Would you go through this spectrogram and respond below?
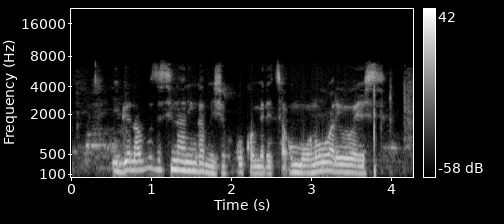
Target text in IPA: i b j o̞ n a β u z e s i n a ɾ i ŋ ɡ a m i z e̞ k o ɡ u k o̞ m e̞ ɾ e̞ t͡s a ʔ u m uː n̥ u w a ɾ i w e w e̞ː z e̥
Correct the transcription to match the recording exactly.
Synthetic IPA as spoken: i b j o̞ n a v u z e s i n a ɾ i ŋ ɡ a m i ʒ e̞ k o ɡ u k o̞ m e̞ ɾ e̞ t͡s a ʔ u m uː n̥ u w a ɾ i w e w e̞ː s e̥

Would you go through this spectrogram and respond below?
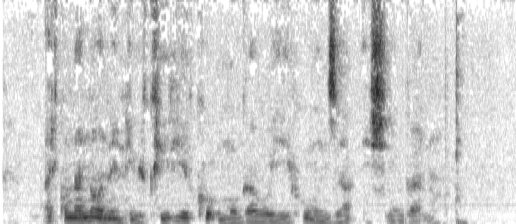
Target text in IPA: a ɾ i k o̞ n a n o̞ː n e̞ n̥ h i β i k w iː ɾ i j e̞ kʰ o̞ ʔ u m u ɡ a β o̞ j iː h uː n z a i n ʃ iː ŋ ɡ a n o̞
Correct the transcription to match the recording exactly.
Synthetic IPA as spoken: a ɾ i k o̞ n a n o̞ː n e̞ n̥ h i β i k w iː ɾ i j e̞ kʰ o̞ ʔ u m u ɡ a β o̞ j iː h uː n z a i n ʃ iː ŋ ɡ a n o̞

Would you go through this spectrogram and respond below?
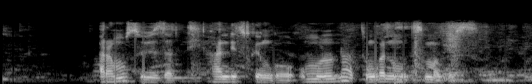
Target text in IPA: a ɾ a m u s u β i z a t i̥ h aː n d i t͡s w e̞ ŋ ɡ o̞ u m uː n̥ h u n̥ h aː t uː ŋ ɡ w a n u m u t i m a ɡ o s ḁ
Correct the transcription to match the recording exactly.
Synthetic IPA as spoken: a ɾ a m u s u β i z a t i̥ h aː n d i t͡s w e̞ ŋ ɡ o̞ u m uː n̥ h u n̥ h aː t uː ŋ ɡ w a n u m u t i m a ɡ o s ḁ

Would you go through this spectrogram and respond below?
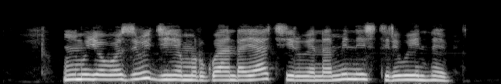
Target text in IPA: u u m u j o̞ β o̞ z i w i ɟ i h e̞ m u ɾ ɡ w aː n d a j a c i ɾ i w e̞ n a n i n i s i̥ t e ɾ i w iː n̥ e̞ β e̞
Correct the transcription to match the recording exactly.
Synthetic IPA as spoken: u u m u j o̞ β o̞ z i w i ɟ i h e̞ m u ɾ ɡ w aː n d a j a c i ɾ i w e̞ n a m i n i s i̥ t i ɾ i w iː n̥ e̞ β e̞

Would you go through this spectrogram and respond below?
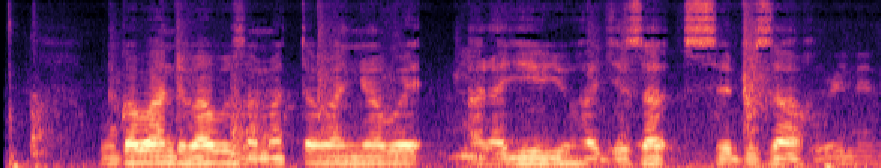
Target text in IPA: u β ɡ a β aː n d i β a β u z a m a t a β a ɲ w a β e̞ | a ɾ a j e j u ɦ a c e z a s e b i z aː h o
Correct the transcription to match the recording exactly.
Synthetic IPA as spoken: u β ɡ a β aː n d i β a β u z a m a t a β a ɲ w a w e̞ | a ɾ a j i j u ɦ a ɟ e z a s e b i z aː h o

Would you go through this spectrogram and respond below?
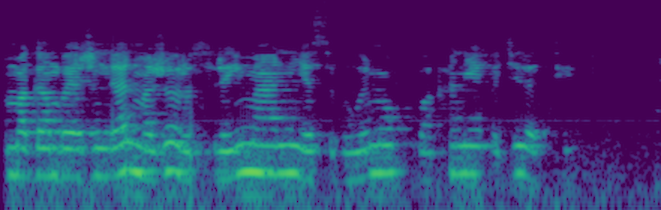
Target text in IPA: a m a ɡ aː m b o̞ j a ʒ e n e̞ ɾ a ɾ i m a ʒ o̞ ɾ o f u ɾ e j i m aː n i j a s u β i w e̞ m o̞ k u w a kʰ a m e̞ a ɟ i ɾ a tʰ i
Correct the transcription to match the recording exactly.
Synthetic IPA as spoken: a m a ɡ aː m b o̞ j a ʒ e n e̞ ɾ a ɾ i m a ʒ o̞ ɾ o s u ɾ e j i m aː n i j a s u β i w e̞ m o̞ k u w a kʰ a n e̞ a ɟ i ɾ a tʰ i

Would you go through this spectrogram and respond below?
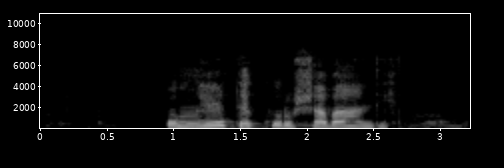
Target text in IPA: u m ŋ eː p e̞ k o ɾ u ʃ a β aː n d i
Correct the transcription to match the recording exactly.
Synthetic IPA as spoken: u m ŋ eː t e̞ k u ɾ u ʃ a β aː n d i

